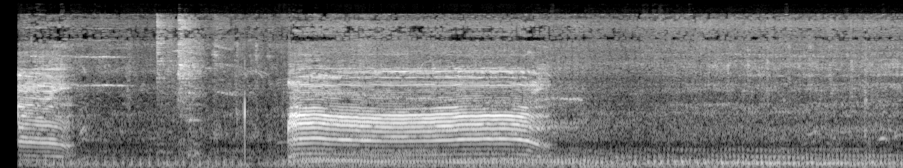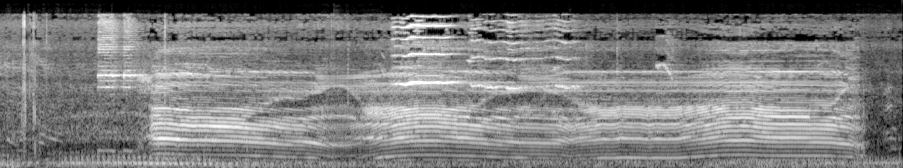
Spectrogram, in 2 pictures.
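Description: A buffalo calls in two drawn-out bellows, the first steady and the second rising and falling in wavering swells. A motor rumbles in the background throughout.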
